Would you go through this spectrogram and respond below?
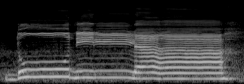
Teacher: دون اللہ، دو پہ وہ مدہ ہے، وہ ساکن سے پہلے دال کے اوپر پیش ہے تو وہ مدہ اللہ پر باریک پڑھا جائے گا، کیونکہ اللہ سے پہلے لفظ نون کے نیچے زیر آ گیا ہے تو ادھر اللہ کو باریک کر کے پڑھیں گے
